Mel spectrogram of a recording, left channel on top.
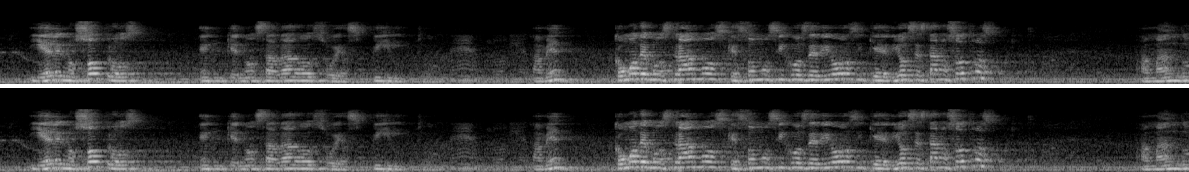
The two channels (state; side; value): identical; both; correlation 1.00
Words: y Él en nosotros, en que nos ha dado su Espíritu. Amén. ¿Cómo demostramos que somos hijos de Dios y que Dios está en nosotros?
